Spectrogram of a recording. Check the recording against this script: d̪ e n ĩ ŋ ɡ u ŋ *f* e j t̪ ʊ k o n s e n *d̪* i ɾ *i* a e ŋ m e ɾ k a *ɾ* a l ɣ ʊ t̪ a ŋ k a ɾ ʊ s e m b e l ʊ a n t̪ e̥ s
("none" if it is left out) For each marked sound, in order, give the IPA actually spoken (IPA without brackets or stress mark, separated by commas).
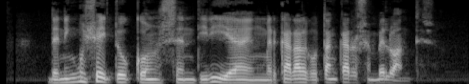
ʃ, t̪, i, ɾ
